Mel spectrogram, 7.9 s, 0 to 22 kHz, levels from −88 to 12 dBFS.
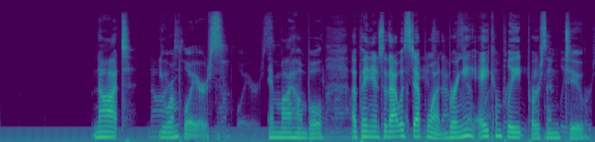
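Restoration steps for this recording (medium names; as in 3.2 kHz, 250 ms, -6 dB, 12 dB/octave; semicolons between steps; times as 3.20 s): de-hum 54 Hz, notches 7; inverse comb 699 ms -21.5 dB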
